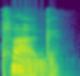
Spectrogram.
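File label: "plug away", British English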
